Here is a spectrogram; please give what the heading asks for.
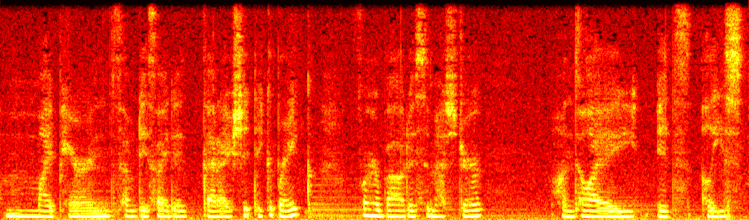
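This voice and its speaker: Twenties girl from taiwan doing a chill q&a to her webcam, lots of ums, slow pace, music under it. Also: mid-range voice, creaky, darkish tone, low-quality recording. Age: 20s. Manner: chatty, frequent fillers and little laughs. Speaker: vlogger. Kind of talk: casual Q&A vlog. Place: bedroom.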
